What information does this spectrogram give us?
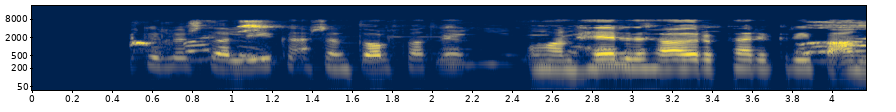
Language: Icelandic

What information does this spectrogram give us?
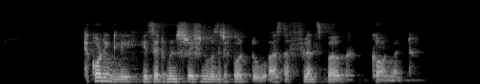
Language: English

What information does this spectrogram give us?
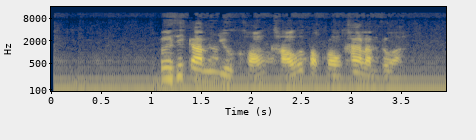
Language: Thai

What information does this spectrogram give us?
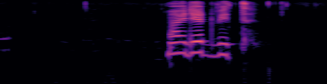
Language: Nepali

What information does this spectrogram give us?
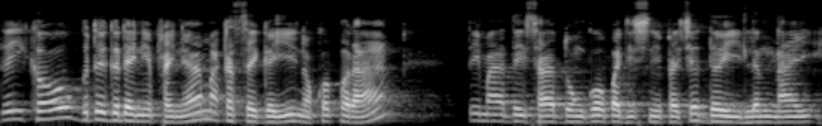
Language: Bodo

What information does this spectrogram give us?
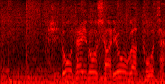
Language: Japanese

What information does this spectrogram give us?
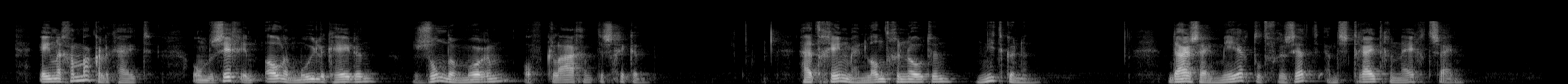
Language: Dutch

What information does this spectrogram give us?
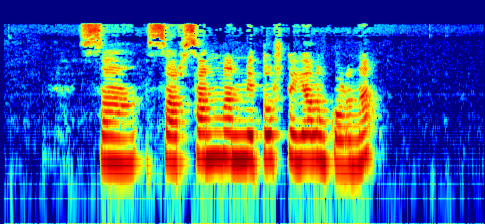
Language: Mari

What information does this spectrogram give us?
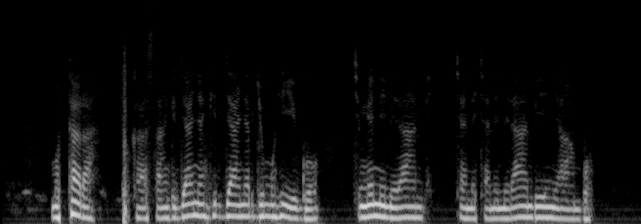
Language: Kinyarwanda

